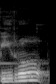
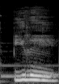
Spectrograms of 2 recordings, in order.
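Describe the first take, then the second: First: The word ends with an o vowel. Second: The word ends with an e vowel. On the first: "belakangnya o o o" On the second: "belakangnya e semuanya"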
